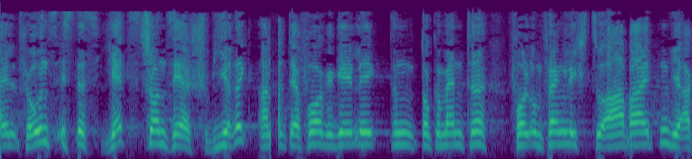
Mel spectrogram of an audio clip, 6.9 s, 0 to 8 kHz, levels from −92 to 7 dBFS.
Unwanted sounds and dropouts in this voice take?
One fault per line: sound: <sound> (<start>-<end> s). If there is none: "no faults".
sound: dropout (2.7-2.8 s)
